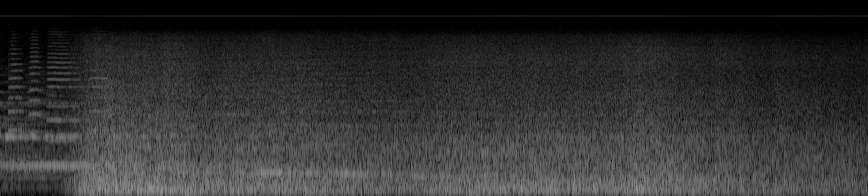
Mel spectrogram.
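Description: Waves crash loudly against rocks.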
